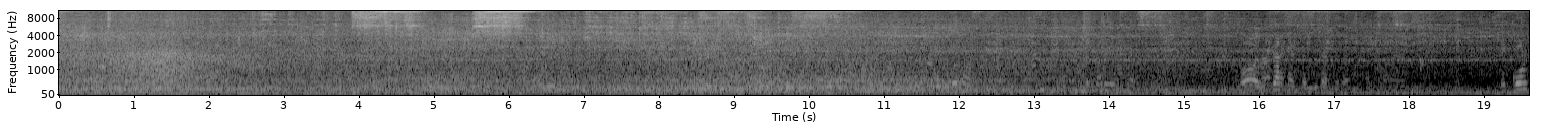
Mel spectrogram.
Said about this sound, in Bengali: তবুও এই ট্রেন চলাটা যেন অন্যরকম একটা নতুন একটা পরিবেশ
